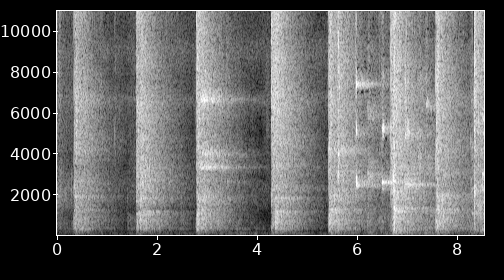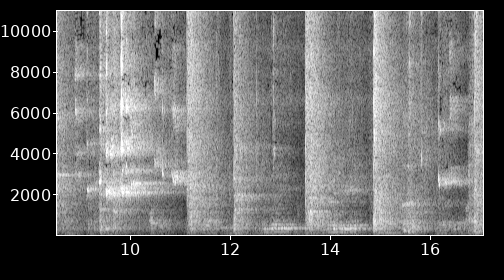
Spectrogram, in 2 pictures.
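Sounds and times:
rackets striking shuttlecock: 0.0 - 10.4, 11.0 - 16.1
sneakers squeaking on floor: 1.6 - 4.0, 5.4 - 12.9, 15.4 - 17.0.

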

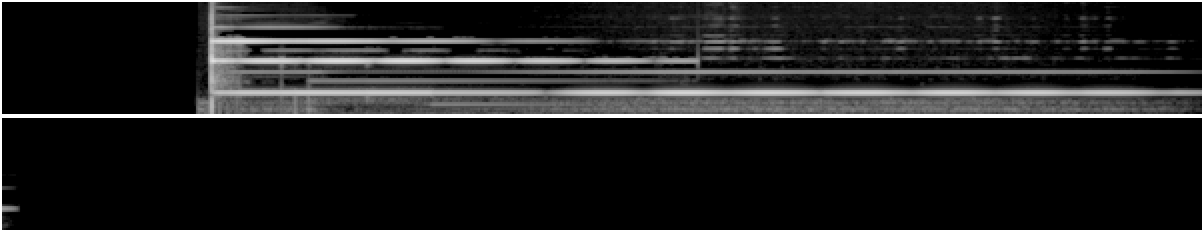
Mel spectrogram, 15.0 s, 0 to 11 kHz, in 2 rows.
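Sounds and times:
struck metal tone ringing: 1.4 - 7.6.

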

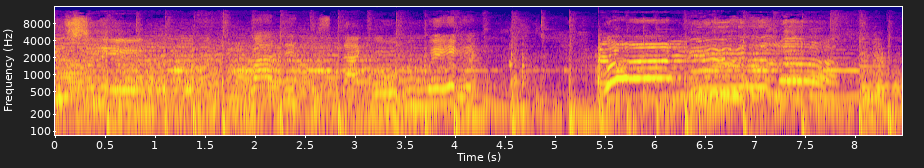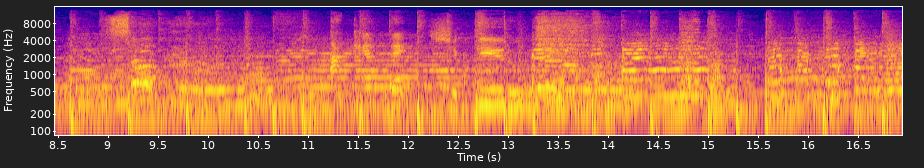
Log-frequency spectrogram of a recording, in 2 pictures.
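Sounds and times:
woman singing into microphone: 0.0 - 4.3, 5.4 - 8.1, 11.2 - 14.8
band with steady drum beat: 0.0 - 16.9.

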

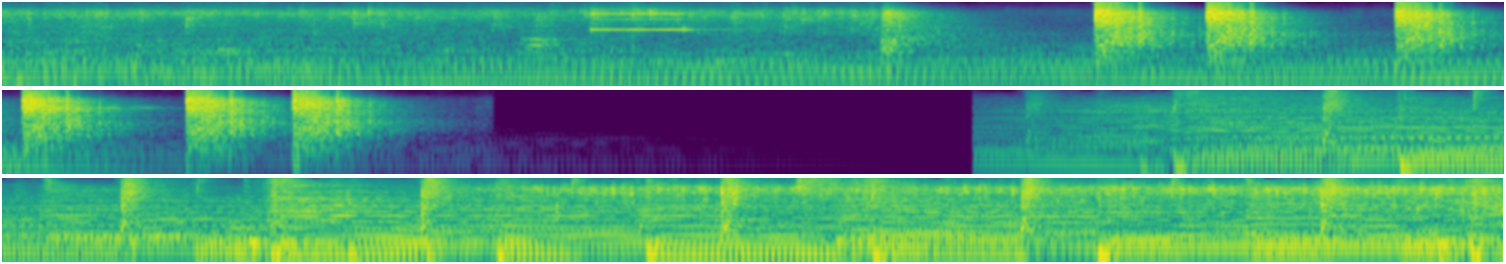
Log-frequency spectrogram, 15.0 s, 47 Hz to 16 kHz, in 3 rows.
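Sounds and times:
background music: 0.0 - 6.1, 8.3 - 15.0
pistol shots: 3.6 - 6.5.

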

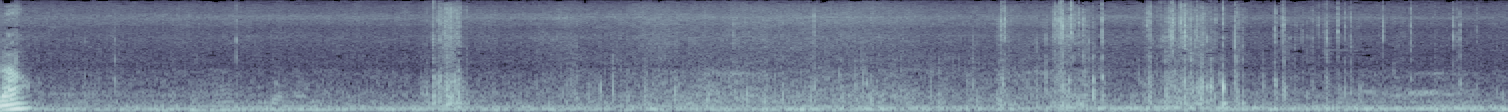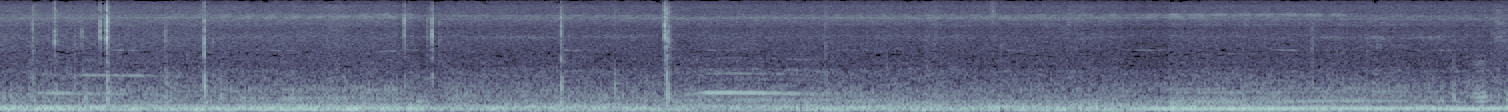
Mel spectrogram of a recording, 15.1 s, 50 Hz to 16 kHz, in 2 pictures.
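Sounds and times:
crackling and rustling: 0.3 - 11.0.

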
